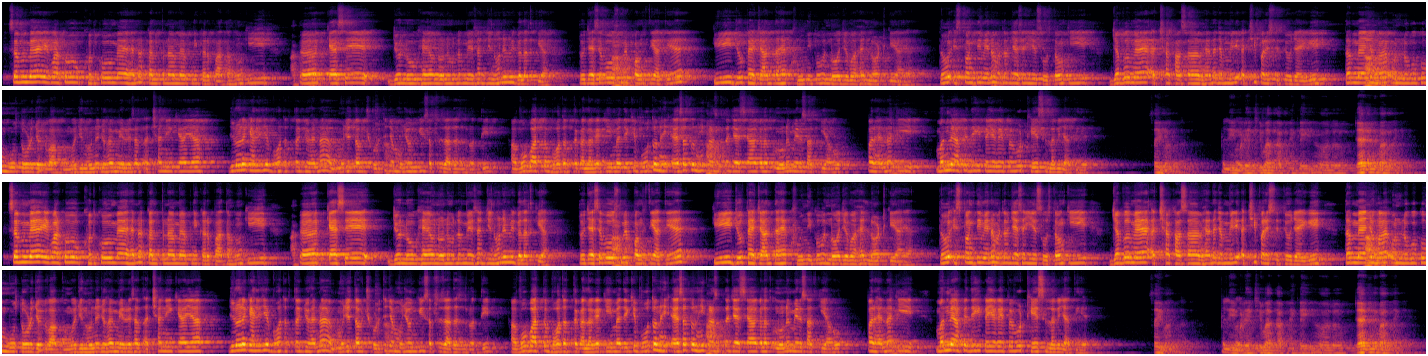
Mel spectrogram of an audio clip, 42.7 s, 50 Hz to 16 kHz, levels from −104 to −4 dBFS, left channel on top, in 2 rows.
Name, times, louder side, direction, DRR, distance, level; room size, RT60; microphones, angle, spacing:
voice 1, 0.1-4.0 4.5-8.2 8.7-10.3 10.7-13.7 14.1-16.3 16.6-19.9 20.1-24.4 24.8-28.7 29.0-34.0 34.3-35.1 35.4-37.7 39.7-40.0, right 3 dB, 80° right, 6 dB, 2.0 m, -29 dB
voice 2, 4.3-4.7 9.1-9.4 14.8-14.9 20.4-20.7 27.1-27.3 31.9-32.1 34.7-34.8 38.6-39.1 39.7-42.3, right 1 dB, 20° right, 2 dB, 5.9 m, -37 dB
24.5 x 20.0 x 7.7 m, 0.99 s
head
